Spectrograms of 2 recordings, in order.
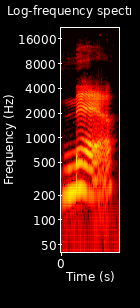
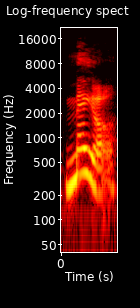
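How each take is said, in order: First: It is said with an Australian pronunciation. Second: It is said with an American pronunciation. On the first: "in Australia, the way that we pronounce M A Y O R is mayor" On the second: "I think I picked up the American pronunciation"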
